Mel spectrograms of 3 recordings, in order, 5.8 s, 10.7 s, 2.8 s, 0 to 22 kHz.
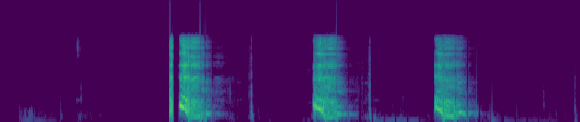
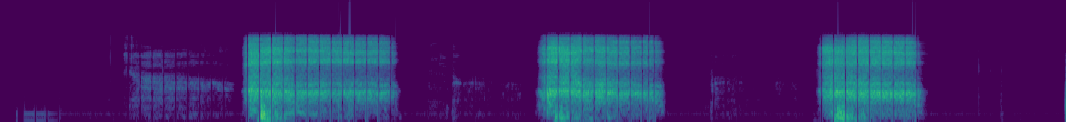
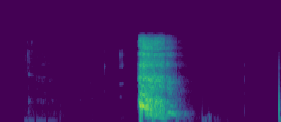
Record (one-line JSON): {"three_cough_length": "5.8 s", "three_cough_amplitude": 12029, "three_cough_signal_mean_std_ratio": 0.27, "exhalation_length": "10.7 s", "exhalation_amplitude": 9859, "exhalation_signal_mean_std_ratio": 0.43, "cough_length": "2.8 s", "cough_amplitude": 22962, "cough_signal_mean_std_ratio": 0.22, "survey_phase": "beta (2021-08-13 to 2022-03-07)", "age": "45-64", "gender": "Female", "wearing_mask": "No", "symptom_cough_any": true, "symptom_fatigue": true, "symptom_onset": "4 days", "smoker_status": "Never smoked", "respiratory_condition_asthma": false, "respiratory_condition_other": false, "recruitment_source": "Test and Trace", "submission_delay": "0 days", "covid_test_result": "Positive", "covid_test_method": "RT-qPCR", "covid_ct_value": 18.4, "covid_ct_gene": "N gene"}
